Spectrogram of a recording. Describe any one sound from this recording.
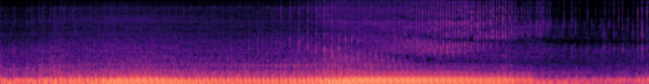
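A motorcycle engine revs up and roars past close by.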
